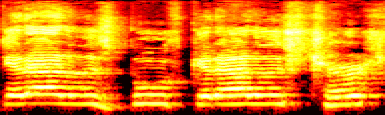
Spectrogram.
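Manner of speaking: shrieking, very high-pitched, furious scream. Retelling a priest ordering him out of the confession booth: imitating a priest screaming. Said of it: "now he's screaming".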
